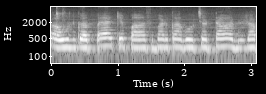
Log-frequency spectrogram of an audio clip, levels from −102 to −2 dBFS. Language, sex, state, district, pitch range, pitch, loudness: Bhojpuri, female, Uttar Pradesh, Ghazipur, 215-235 Hz, 225 Hz, -14 LUFS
